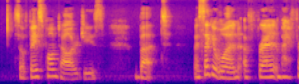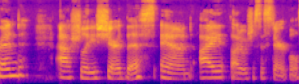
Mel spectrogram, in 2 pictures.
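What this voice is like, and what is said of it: Nasal, congested voice. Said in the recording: “hay fever and allergies are crazy right now ... I'm sorry if I sound so nasally.”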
